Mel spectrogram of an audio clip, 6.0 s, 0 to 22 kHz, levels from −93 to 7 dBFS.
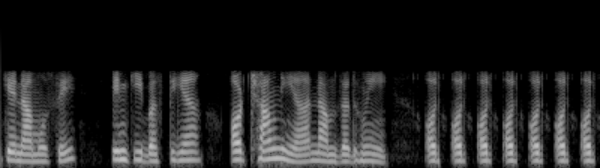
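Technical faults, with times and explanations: Throughout: iLBC codec. The speech is coded as a narrowband VoIP stream, which fits about 15.2 kbps with 20 ms frames. Nothing above 3.8 kHz survives, and the band is limited to roughly 150 Hz to 3.6 kHz. Each frame's excitation is coded independently, leaving a plainly audible rough, synthetic edge.
4.38–6.00 s: broken-record loop. Right after "چھاؤنیاں نامزد ہُوئیں اور", a 258 ms fragment repeats back to back, six times, until the clip ends. The likely cause is a stalled player, encoder or stream resending its last buffered piece, so the audio meant for that span is lost.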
